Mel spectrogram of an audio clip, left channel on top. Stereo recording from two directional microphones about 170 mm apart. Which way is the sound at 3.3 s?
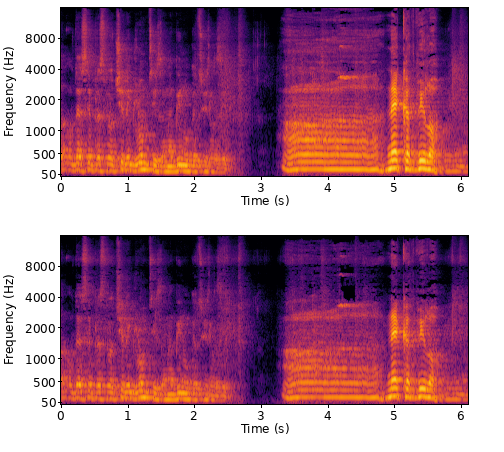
30° left (ahead or behind).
